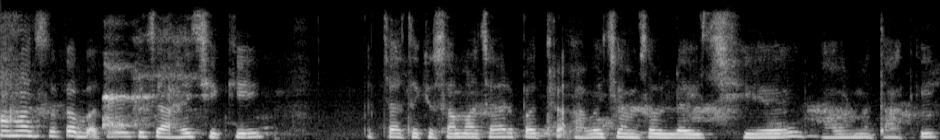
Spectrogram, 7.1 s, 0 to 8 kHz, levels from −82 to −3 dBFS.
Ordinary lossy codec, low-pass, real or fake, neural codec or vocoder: Opus, 64 kbps; 7.2 kHz; fake; vocoder, 44.1 kHz, 128 mel bands, Pupu-Vocoder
